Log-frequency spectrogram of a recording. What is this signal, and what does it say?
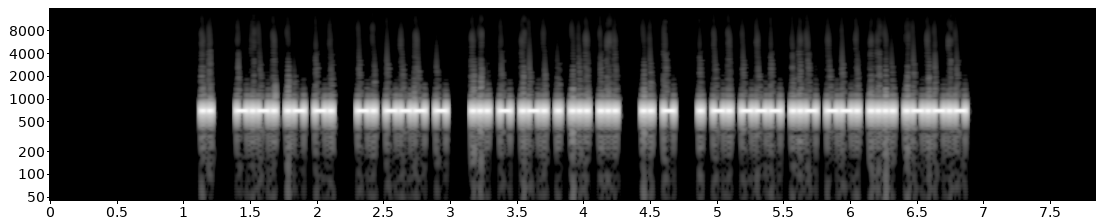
Morse code, heard as a keyed tone, about 46 wpm, 700 Hz. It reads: I CAN NOT STRESS IT ENOUGH.
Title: Sentences from Top 1000 Words - Review Part 6 - 45wpm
